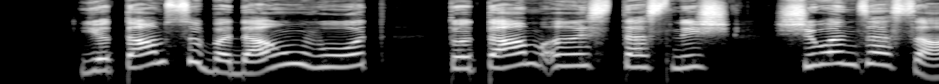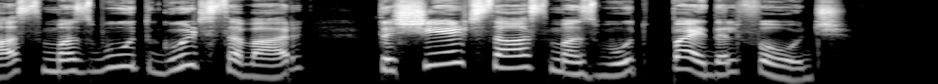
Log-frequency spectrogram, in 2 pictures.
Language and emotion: Kashmiri, neutral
